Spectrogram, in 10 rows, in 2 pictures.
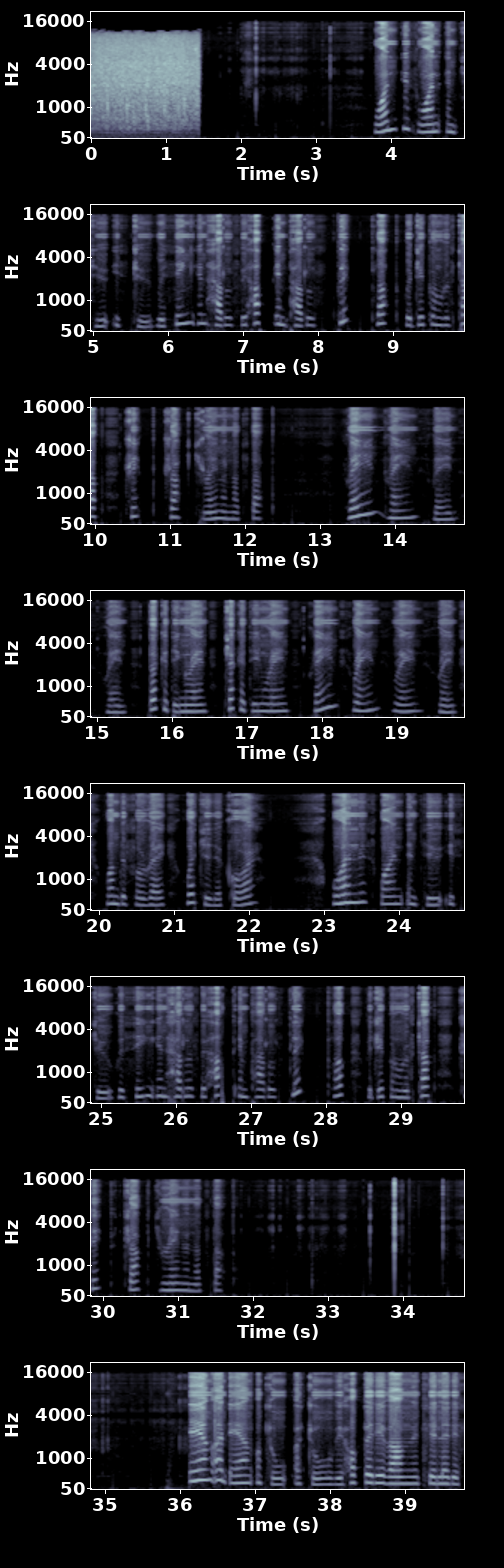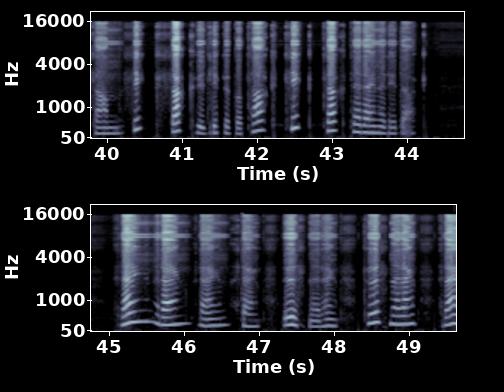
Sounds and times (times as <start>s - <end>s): Speech: 3.8s - 12.3s, 13.4s - 22.2s, 23.1s - 31.7s, 36.2s - 44.3s, 45.2s - 49.6s.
